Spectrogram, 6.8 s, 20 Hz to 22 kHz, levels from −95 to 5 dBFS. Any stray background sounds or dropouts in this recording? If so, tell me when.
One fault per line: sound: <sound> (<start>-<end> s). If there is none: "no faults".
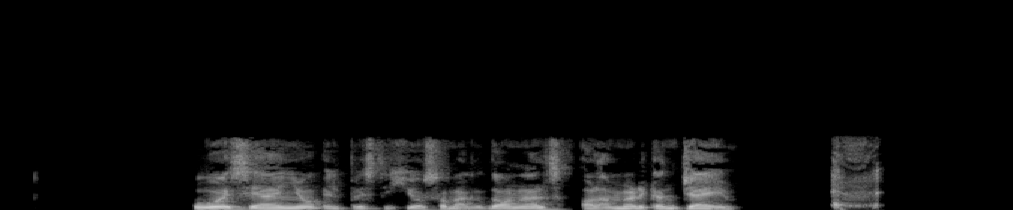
sound: cough (5.5-5.9 s)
